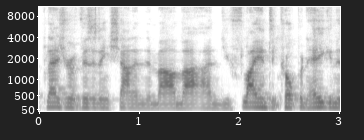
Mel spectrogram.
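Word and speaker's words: Malmö: place called Malmo. – Malmo, is that the correct pronunciation? – Malma, yeah. – Ma, Malma uh,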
